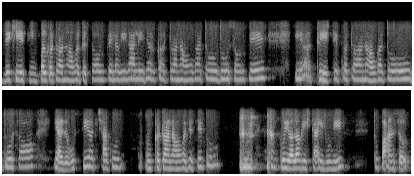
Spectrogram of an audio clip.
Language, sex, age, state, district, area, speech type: Hindi, female, 18-30, Uttar Pradesh, Chandauli, rural, conversation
